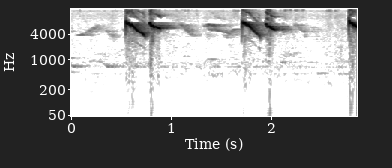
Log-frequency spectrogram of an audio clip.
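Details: White-eye giving loud ngekek phrases: paired high, piercing downslurred whistles in two bursts about a second apart, with a third starting at the end, separated by quiet gaps.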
